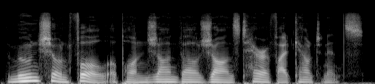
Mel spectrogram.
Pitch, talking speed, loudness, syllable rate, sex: 115 Hz, 145 wpm, -18 LUFS, 4.8 syllables/s, male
